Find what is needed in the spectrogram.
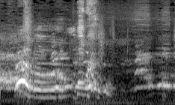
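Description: A woman wailing aloud in distress, her voice rising and falling in pitch and loudest just after the start, breaking off briefly about a second and a half in.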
